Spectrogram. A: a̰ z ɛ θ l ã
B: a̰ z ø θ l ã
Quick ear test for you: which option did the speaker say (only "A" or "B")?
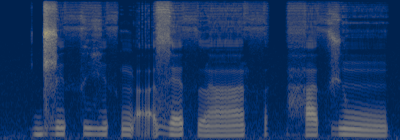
A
